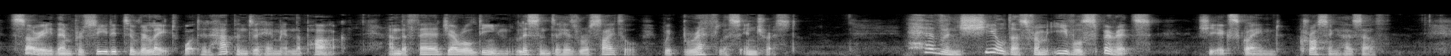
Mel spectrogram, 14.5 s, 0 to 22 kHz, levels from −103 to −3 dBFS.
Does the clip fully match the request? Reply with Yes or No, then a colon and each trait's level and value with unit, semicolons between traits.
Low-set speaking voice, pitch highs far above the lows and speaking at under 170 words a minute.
Yes: low, 110 Hz; wide, 7.0 semitones; average, 140 wpm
